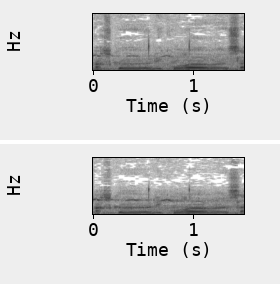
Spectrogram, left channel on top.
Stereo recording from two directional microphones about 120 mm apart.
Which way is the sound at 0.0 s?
15° left (ahead or behind).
